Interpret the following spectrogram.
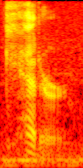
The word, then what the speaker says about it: Keter: How language works, but the actual word is Hebrew, and it's supposed to be pronounced Keter. So if someone does say that's Keter, right, they are not wrong, and really have a better claim to being right than I do.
